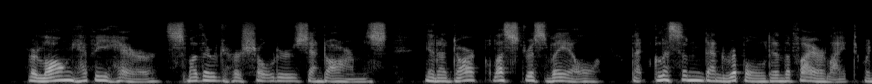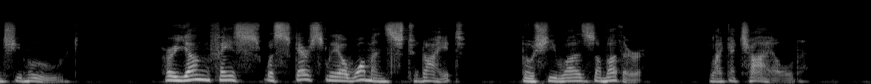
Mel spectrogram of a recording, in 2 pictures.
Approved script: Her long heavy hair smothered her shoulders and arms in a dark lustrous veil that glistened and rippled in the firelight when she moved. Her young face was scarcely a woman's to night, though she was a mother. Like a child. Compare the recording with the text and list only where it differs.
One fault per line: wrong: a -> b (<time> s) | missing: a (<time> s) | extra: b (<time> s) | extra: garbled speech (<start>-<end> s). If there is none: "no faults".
no faults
